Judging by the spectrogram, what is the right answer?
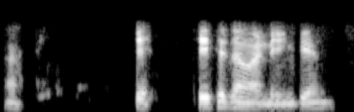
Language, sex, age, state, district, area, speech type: Telugu, male, 18-30, Telangana, Kamareddy, urban, conversation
